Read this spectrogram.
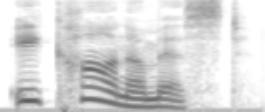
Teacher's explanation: This content word has new information, so it is emphasized. There are 4 syllables in economist, with the stress on the second syllable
